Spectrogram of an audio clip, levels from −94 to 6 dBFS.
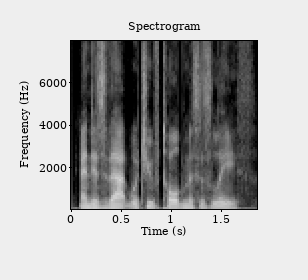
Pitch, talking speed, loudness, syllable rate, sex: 150 Hz, 260 wpm, -19 LUFS, 5.3 syllables/s, male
